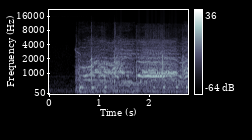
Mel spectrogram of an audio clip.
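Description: A crowd of children in Deir ez-Zor, eastern Syria, cheering and shouting as they run toward soldiers arriving in jeeps after three years of IS rule, recorded by a Russian TV crew: a loud, sustained jumble of high-pitched voices that begins abruptly and continues steadily with occasional sharper yells.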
